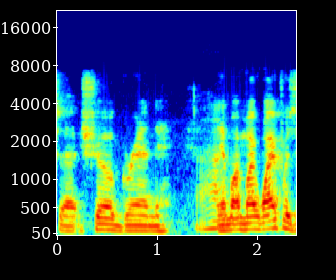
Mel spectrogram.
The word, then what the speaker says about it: Sjogren: And it's not that difficult to pronounce, but it looks completely different. It's Sjogren.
